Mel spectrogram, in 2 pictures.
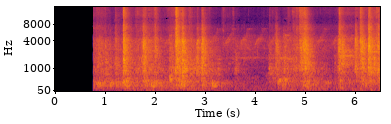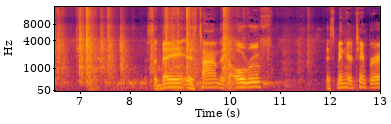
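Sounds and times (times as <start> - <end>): metal roofing sheets clanking: 0.8 - 13.0
bird calling: 1.9 - 13.0.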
